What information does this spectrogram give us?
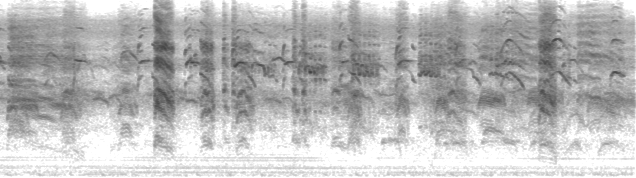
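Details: On Audru polder in spring, gulls at a guard post give a continuous mix of harsh cries and sharp squawks, with some louder calls standing out among many overlapping birds.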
